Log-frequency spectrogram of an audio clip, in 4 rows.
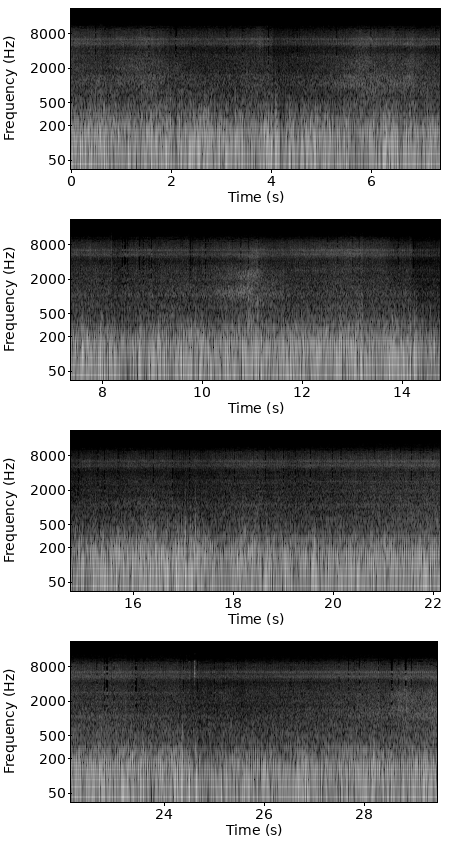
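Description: Keeway Superlight 125 motorcycle engine running steadily while riding, with wind rushing over the microphone.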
